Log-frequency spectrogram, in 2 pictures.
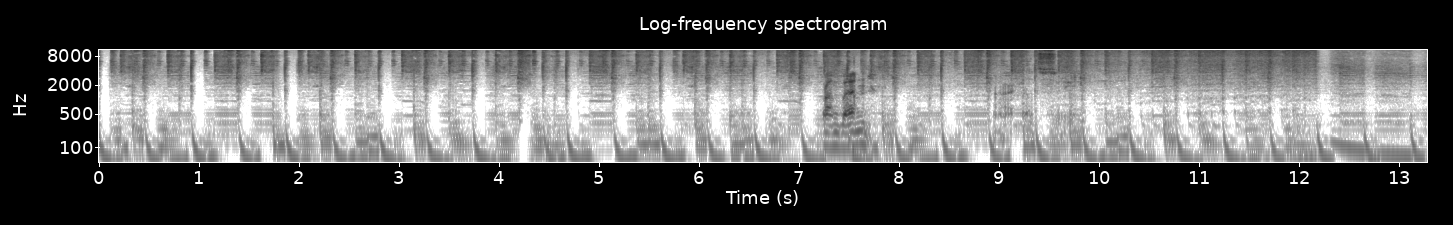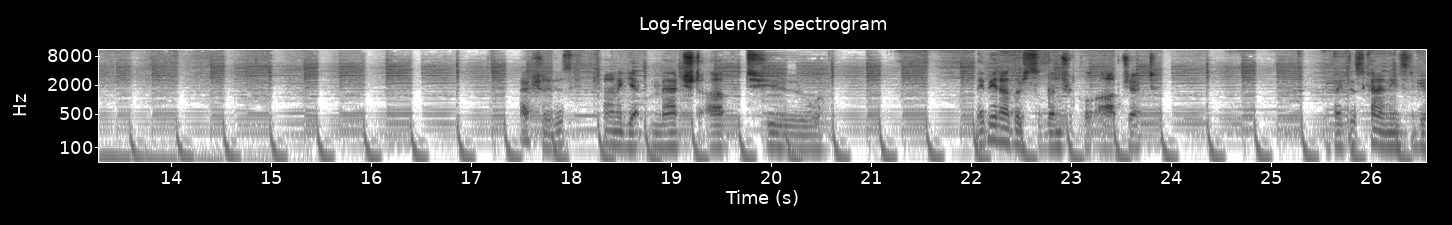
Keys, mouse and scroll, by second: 1.2 ctrl+z, 3.1 e, 6.6 ctrl+z, 7.4 r, 9.7 g, 18.9 middle click, 19.6 middle click, 21.1 middle click, 22.4 middle click, 22.8 ctrl+z, 23.3 ctrl+z, 23.7 middle click, 24.8 middle click, 25.2-26.5 middle drag.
